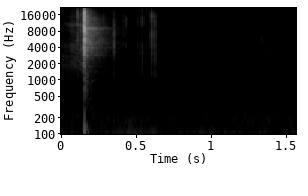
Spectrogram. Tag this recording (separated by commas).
Fire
